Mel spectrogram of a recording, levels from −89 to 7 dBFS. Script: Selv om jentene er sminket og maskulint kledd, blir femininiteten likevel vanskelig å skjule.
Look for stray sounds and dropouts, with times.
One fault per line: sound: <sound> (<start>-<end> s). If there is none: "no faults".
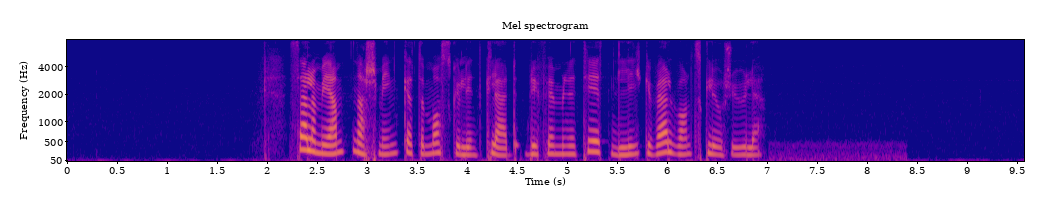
no faults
